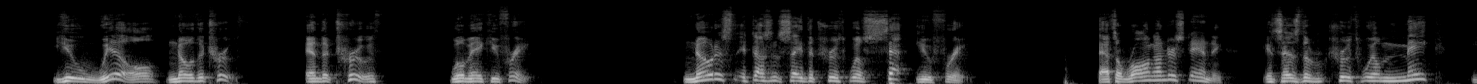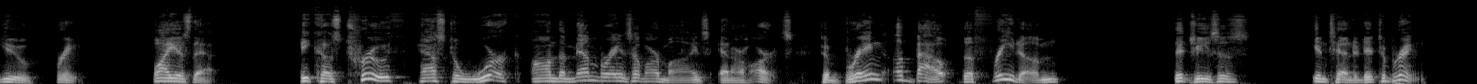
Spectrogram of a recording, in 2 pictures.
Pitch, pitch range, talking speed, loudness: 140 Hz, 115-165 Hz, 125 wpm, -25 LUFS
